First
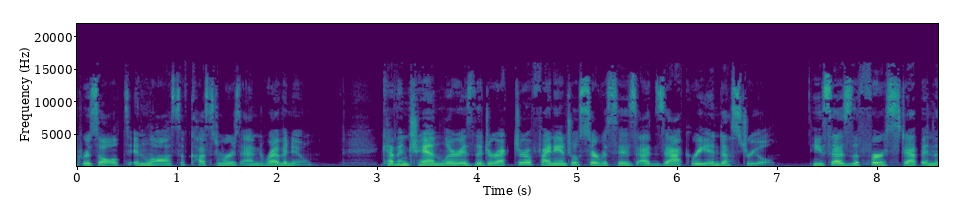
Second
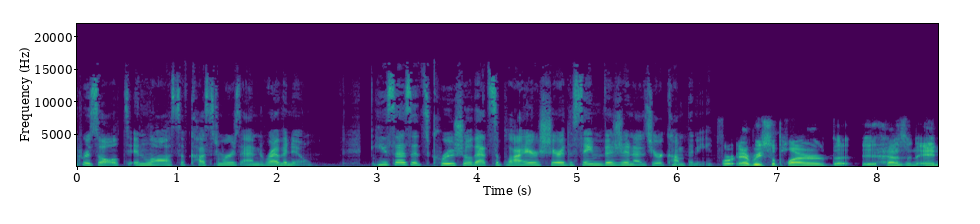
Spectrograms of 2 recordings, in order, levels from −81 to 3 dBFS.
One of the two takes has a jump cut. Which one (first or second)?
second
